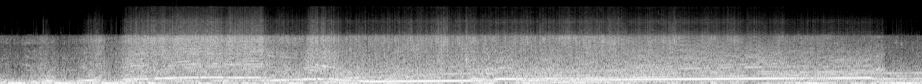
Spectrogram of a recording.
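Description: Two cars launching hard from a drag-strip start line. The engines rev up and rise in pitch, drop sharply at a gear change, then climb again slowly as the cars accelerate away down the quarter mile.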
